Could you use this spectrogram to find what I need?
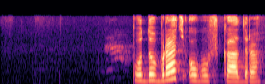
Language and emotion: Russian, neutral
